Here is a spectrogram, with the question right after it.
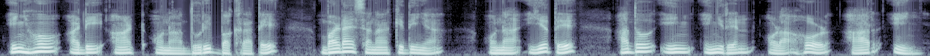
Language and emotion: Santali, neutral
